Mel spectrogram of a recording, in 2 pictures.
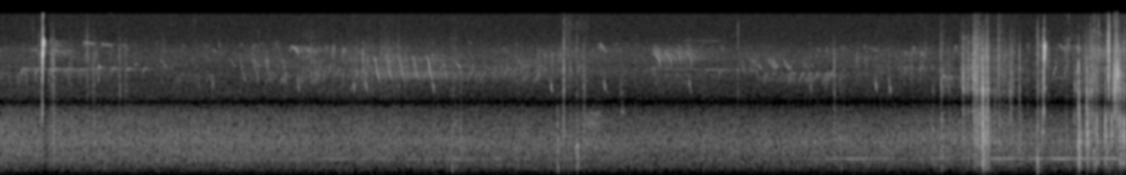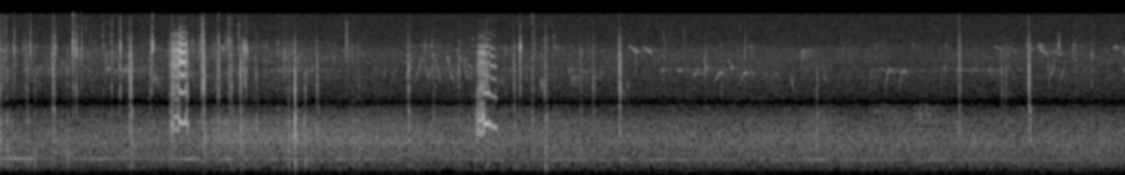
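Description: Small birds at a sunflower-seed feeder: scattered short, high chirps, a cluster of sharp knocks and wing flutters about halfway through as a bird lands on the wooden perches, then a few louder chirps.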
